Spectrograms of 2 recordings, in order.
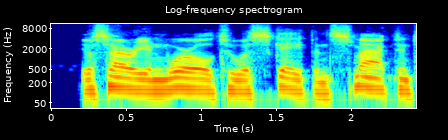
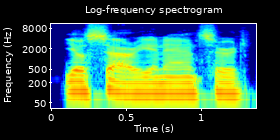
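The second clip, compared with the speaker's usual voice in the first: plain reading voice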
